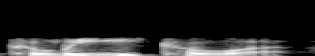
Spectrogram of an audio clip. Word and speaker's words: Keliikoa: yeah it's K eoa so in Hawaiian all the vowels are always pronounced but sometimes very quickly so K COA and yeah I I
